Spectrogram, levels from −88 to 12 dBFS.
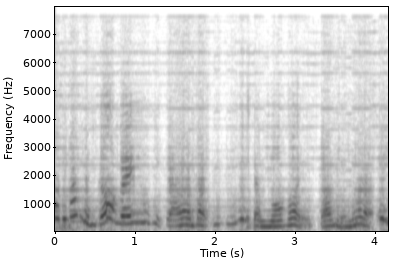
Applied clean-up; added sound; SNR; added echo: neural separator model SepFormer DNS4.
